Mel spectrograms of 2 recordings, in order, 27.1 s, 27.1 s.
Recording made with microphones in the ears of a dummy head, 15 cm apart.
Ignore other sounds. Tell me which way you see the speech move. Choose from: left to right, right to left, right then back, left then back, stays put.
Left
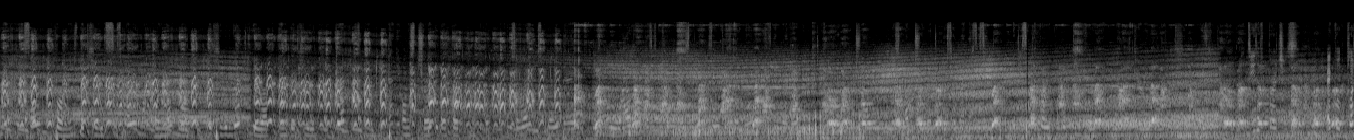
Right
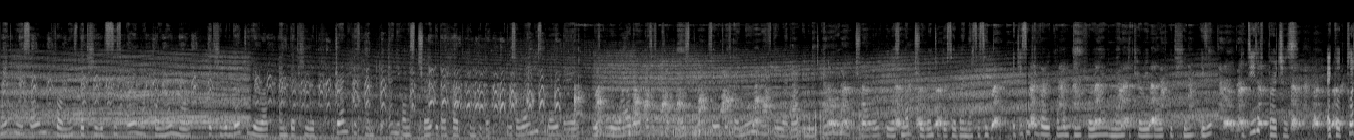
stays put.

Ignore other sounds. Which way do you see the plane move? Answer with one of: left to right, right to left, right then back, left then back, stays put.
right to left.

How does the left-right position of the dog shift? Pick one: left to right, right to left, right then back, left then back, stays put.
left to right.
